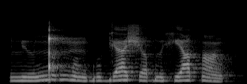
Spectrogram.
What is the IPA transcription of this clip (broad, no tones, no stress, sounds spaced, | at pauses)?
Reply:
lʲ ɯ ŋ͡ǃ u ŋ͡m õ ɡ͡b u ɡʲ a ʃ ʌ ɓ ɯ xʲ ɛ tˤ õ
